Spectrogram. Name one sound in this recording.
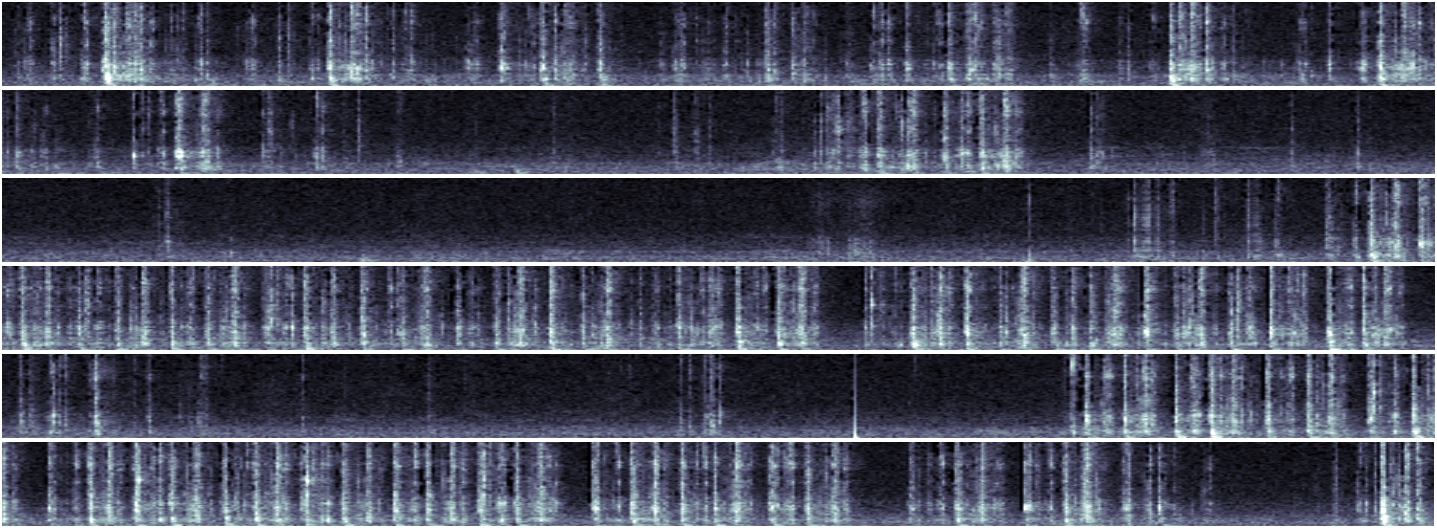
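Video game fighting sounds play in bursts through small laptop speakers.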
